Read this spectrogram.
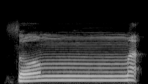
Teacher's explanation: Ketiga harus dengung ke hidung. Dengung ke hidung atau harus ada gunah.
